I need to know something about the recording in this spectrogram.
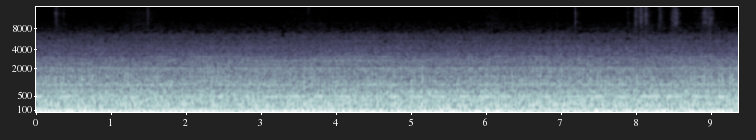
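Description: A helicopter's engine and rotor drone steadily from inside the cockpit.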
